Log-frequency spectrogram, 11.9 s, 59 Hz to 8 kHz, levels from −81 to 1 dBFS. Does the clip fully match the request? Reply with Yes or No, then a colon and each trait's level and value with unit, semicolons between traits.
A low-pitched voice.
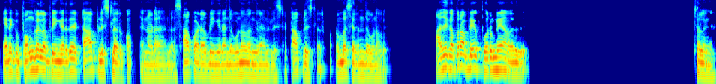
Yes: low, 110 Hz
